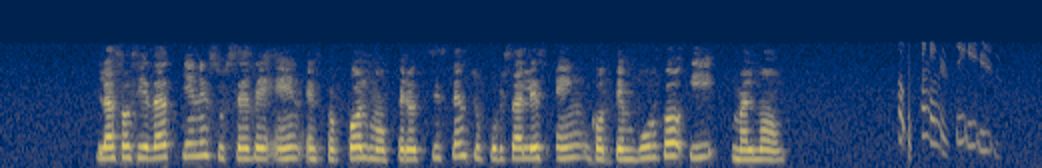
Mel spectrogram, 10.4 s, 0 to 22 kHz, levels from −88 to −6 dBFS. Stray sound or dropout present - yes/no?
yes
